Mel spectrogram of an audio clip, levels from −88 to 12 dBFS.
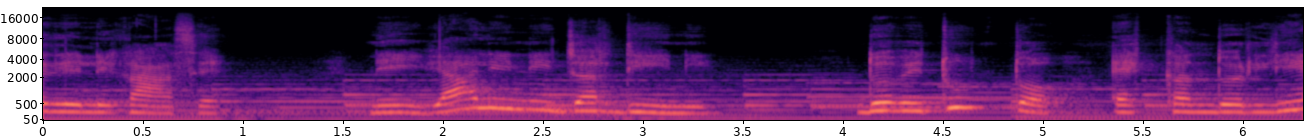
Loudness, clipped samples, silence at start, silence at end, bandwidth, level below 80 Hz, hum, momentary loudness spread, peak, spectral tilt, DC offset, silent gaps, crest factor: -22 LUFS; under 0.1%; 0 s; 0 s; 16.5 kHz; -46 dBFS; none; 17 LU; -6 dBFS; -5.5 dB/octave; under 0.1%; none; 16 dB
